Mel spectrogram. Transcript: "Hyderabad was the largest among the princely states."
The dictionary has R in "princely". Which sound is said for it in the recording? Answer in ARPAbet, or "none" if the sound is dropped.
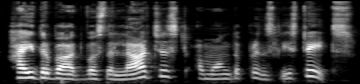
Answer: R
